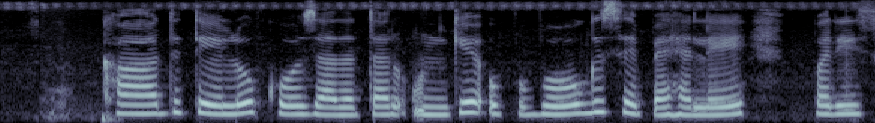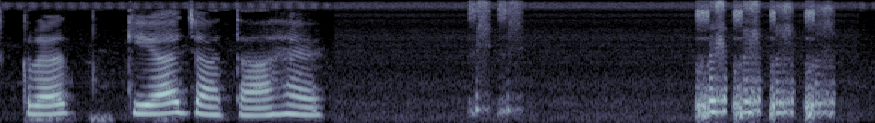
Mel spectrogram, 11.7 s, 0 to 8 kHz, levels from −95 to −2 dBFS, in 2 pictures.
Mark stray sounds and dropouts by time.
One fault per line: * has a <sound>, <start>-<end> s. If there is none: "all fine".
* has a laugh, 8.9-9.3 s
* has a laugh, 10.5-11.4 s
